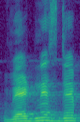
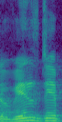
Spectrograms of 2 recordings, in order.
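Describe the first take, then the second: First: The word is said in three syllables. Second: The word is said in two syllables. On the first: The speaker calls it wrong. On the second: The speaker calls it right.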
